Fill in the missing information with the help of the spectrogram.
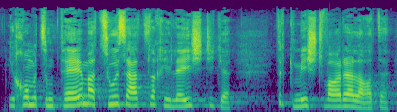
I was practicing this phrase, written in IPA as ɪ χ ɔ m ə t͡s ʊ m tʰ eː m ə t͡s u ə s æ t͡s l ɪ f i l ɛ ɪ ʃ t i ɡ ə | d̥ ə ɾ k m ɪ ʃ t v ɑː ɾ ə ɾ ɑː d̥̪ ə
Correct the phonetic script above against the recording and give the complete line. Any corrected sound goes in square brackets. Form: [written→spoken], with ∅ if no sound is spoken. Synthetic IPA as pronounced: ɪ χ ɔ m ə t͡s ʊ m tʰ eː m [ə→ɑ] t͡s u ə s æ t͡s l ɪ [f→χ] i l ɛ ɪ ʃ t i ɡ ə | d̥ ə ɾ k m ɪ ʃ t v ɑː ɾ ə [ɾ→l] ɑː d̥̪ ə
